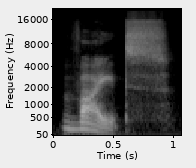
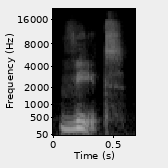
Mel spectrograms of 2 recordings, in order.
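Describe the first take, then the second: First: The vowel is a long eye sound. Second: The vowel is a long ee sound. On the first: The speaker calls it wrong. "I was putting a hard I" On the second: The speaker calls it right. "to rhyme with feet"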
